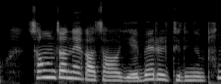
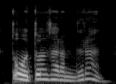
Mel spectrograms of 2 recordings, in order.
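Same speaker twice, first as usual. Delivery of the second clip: ordinary delivery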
